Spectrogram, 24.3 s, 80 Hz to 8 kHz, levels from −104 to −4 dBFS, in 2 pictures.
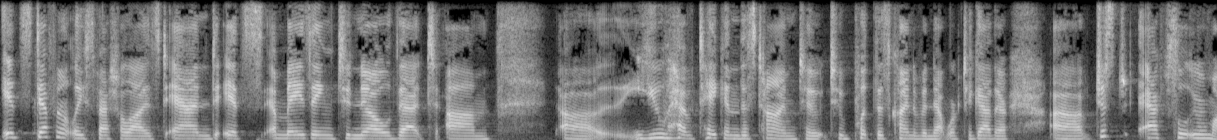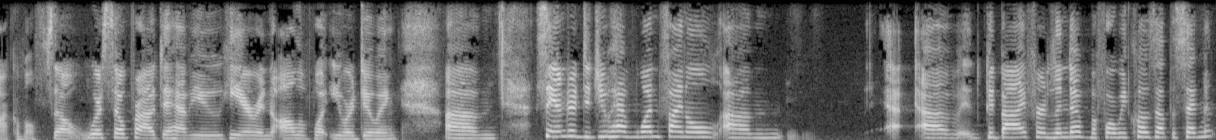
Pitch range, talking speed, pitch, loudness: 185-255 Hz, 155 wpm, 205 Hz, -21 LUFS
